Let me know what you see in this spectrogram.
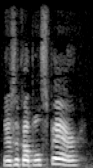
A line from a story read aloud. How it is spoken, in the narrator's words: exclaimed Uncle Parker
